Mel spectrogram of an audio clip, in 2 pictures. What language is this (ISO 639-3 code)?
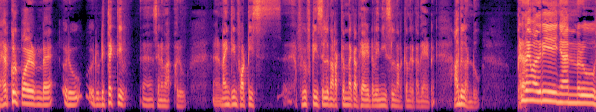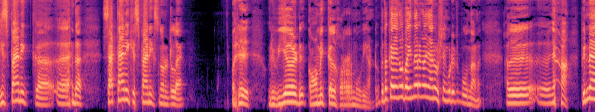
mal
